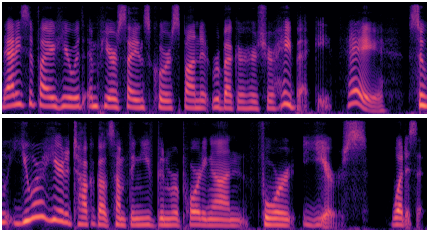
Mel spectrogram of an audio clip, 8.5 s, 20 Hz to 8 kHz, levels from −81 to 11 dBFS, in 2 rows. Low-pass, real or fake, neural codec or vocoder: 7.2 kHz; fake; codec, 16 kHz in and 24 kHz out, 0.9 kbps, LongCat-Audio-Codec, four codebook decoder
